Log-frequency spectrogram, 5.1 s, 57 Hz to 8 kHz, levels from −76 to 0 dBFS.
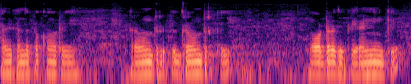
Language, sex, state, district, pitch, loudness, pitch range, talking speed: Tamil, male, Tamil Nadu, Nilgiris, 105 Hz, -21 LUFS, 100-105 Hz, 115 wpm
